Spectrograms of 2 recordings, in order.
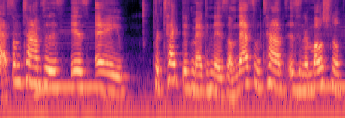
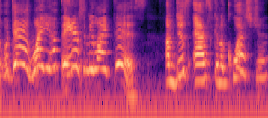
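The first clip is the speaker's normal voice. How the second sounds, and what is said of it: Defensive voice rising in pitch. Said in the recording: “that voice or that diction that comes up is... you see how my voice went up?”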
